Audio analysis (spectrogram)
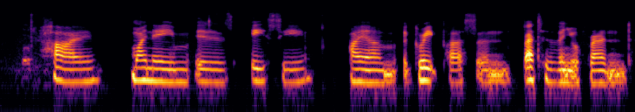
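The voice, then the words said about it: British accent. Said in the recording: “You got an accent? ... Yeah, I'm British. ... She's proper British.”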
